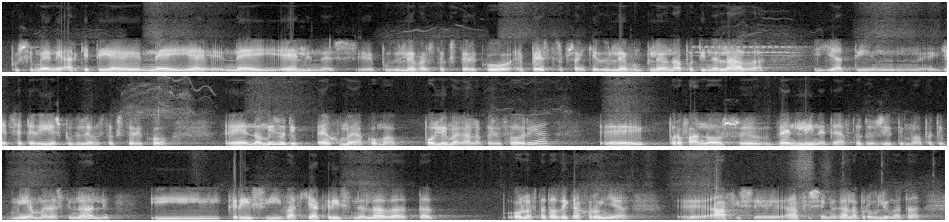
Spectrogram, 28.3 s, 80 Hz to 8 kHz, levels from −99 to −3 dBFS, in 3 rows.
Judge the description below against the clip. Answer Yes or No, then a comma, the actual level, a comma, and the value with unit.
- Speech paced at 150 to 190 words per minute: No, average, 140 wpm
